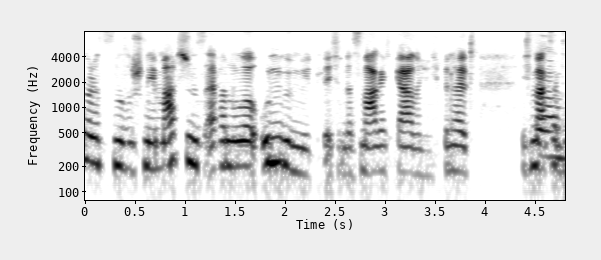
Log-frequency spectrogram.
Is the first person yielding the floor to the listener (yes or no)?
no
